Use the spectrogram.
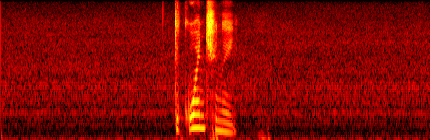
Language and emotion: Russian, angry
